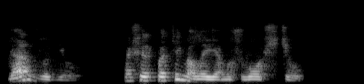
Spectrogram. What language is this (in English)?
Lithuanian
